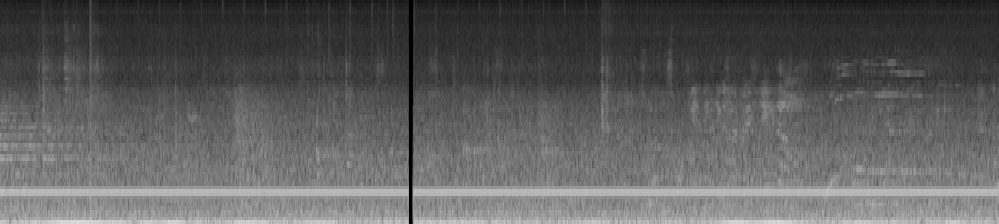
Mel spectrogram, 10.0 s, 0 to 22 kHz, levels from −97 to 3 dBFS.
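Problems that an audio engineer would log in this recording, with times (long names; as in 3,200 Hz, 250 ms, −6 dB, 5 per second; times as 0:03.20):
whistle 590 Hz −25 dBFS
0:00.91–0:00.92: drop-out 5.5 ms
0:04.09–0:04.14: drop-out 52 ms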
